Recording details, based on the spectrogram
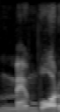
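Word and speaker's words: memoir: तो इसको ना आप मेमवॉर बोलते हो। ये देखो प्रोनाउंसिएशन भी याद रखना, मेमवॉर यानी मेमोरी बेस्ड स्टोरियां बताना।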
